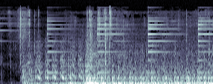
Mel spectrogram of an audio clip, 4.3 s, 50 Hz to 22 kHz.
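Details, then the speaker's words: VW Mark 6 diesel (TDI) with crooked, misaligned dogbone mount stiffener insert: normal idle rpm but deep uneven low drumming and dull thuds as something hits the firewall. "like the idle is normal but it just sounds like you could see the RPMs they're not going up but something is just like hitting the firewall"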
